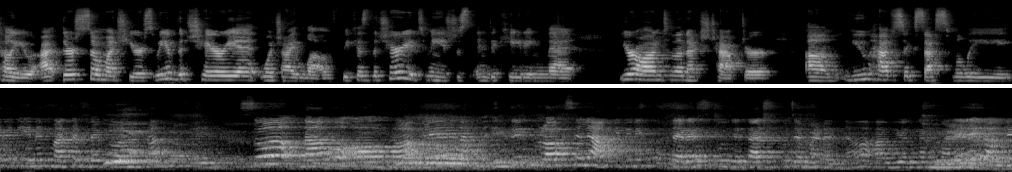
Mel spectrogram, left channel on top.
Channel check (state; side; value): different; both; correlation 0.01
